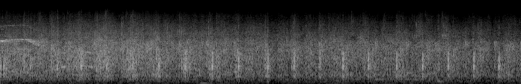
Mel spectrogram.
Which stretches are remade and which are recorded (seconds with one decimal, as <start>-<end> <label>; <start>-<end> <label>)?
0.0-5.2 remade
